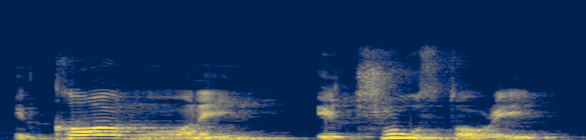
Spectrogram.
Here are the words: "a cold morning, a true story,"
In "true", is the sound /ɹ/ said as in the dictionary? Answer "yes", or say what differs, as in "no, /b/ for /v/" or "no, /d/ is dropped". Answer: yes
